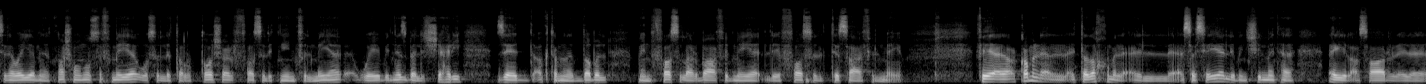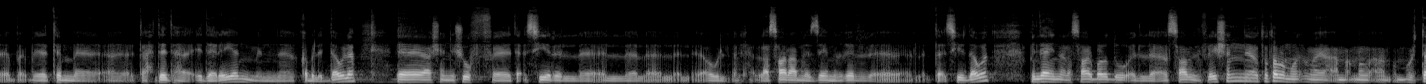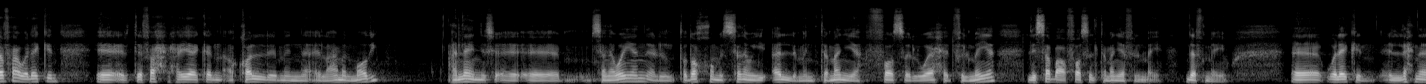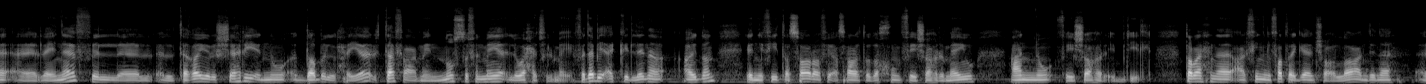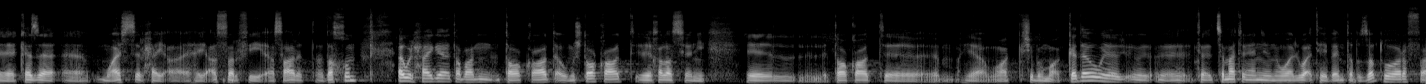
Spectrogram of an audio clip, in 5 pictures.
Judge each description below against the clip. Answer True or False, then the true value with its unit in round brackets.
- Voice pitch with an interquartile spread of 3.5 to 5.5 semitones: True (3.9 semitones)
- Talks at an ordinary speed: True (120 wpm)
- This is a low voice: True (105 Hz)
